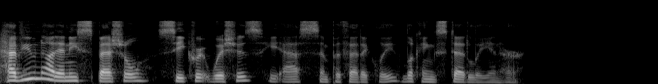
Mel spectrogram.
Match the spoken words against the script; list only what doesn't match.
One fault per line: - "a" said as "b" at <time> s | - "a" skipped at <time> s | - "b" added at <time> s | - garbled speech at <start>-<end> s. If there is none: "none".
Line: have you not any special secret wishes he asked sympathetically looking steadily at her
- "at" said as "in" at 4.9 s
